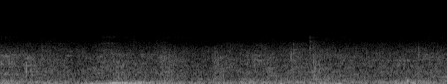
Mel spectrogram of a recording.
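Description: Busy outdoor town-square ambience: faint distant voices and scattered footsteps over a steady low rumble that swells briefly about a second in.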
